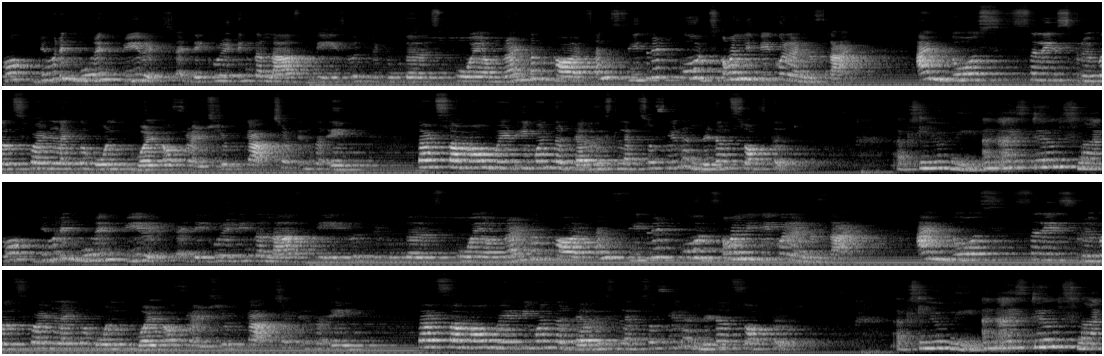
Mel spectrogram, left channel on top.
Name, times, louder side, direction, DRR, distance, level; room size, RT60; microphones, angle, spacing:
voice 1, 0.0-8.5 9.1-9.9 10.3-14.6 15.2-18.9, left 2 dB, 70° left, 3 dB, 0.5 m, -23 dB
sound 1, 3.0-15.1, right 4 dB, 80° right, 0.9 m, -41 dB
voice 2, 19.9-22.0, right 1 dB, 60° right, -6 dB, 0.6 m, -24 dB
4.7 x 2.7 x 2.7 m, 1.2 s
head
